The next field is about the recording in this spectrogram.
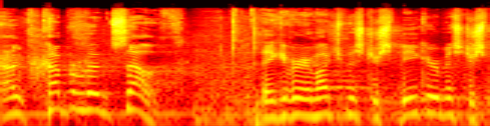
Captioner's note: applause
